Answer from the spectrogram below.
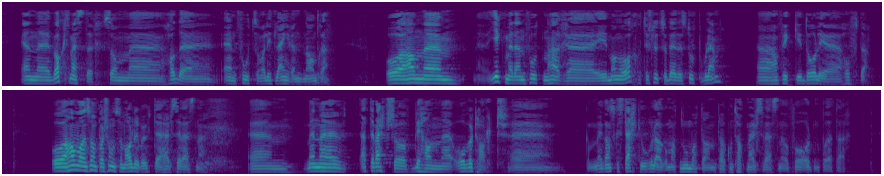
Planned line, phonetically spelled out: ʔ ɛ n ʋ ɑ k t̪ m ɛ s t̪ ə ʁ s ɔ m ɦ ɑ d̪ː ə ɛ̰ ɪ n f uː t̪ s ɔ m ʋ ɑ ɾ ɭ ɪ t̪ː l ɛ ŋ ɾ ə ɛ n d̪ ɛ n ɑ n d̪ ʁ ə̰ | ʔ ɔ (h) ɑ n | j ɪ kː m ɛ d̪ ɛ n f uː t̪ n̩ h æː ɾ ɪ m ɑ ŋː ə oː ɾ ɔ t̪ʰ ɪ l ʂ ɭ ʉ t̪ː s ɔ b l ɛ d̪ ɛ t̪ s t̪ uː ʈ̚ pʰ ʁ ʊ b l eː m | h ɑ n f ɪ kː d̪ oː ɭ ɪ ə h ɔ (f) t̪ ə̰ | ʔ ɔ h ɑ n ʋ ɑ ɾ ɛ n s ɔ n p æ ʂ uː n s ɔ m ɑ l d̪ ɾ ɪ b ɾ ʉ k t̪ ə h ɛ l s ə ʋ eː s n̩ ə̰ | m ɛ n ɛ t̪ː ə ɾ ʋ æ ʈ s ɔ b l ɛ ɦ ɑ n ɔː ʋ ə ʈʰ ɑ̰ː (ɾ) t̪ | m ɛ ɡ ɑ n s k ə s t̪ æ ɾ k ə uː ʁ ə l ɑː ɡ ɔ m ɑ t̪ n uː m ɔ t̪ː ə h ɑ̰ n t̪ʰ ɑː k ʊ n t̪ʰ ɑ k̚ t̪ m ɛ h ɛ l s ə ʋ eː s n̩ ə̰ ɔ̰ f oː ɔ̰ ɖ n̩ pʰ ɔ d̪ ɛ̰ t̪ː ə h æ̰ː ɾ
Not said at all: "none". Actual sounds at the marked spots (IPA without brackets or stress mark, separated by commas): h, f, l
